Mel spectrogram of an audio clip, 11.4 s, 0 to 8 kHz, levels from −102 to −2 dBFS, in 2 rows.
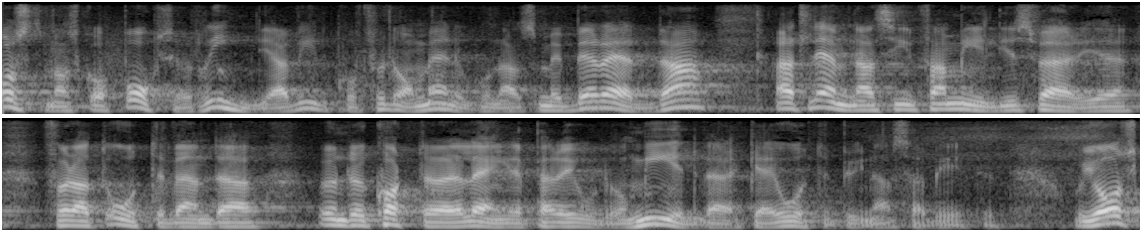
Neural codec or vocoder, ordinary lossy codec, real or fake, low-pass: none; none; real; 7.2 kHz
